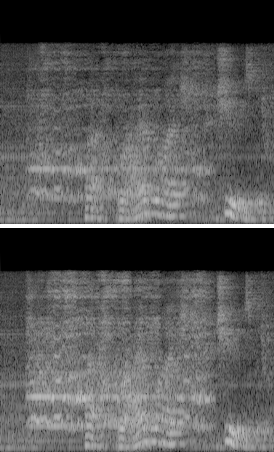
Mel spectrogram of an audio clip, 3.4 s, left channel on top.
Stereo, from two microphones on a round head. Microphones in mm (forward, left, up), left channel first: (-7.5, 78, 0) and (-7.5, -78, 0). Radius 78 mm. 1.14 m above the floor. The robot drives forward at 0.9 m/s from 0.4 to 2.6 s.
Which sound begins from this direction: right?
A woman speaking, at 1.1 s.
